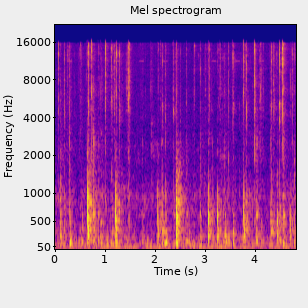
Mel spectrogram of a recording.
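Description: Fingertips of both hands type rapid taps on a slim white Apple-style wireless keyboard with an aluminium body and white plastic keys. The result is a quiet, irregular stream of short, dry clicks with bright ticking edges, each dying away almost instantly, with a few louder keystrokes standing out.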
